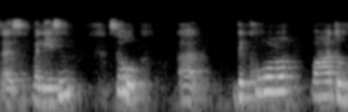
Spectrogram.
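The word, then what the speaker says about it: болезнь: we use to call unices and it is pronounced as valezin so the core part of the slot means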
